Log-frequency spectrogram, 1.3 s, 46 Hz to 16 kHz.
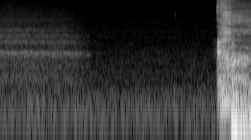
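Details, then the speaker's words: Single abrupt, forceful cough, cut off at the end, from a person on day 4 of a 10-day isolation period; fever has eased but the cough has gotten significantly worse. "the fever's reduce the cough has gotten worse and significantly worse it's pretty bad it's pretty bad"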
